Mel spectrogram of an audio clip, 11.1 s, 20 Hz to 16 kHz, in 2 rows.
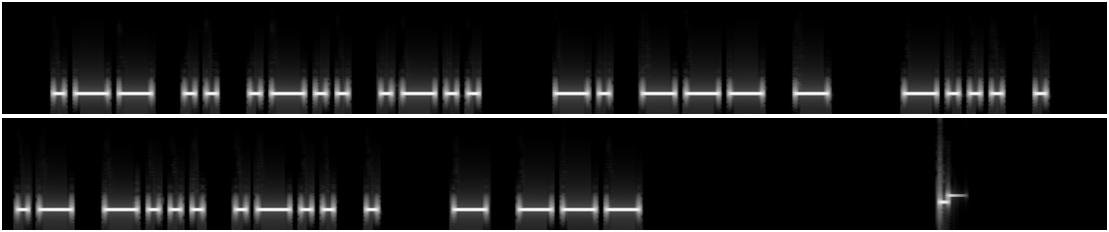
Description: Morse code, heard as a keyed tone, about 22 wpm, 700 Hz. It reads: WILL NOT BE ABLE TO
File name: practice / 22wpm / Build A Phrase - 5-Word Phrases - 22wpm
